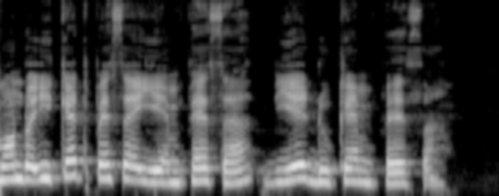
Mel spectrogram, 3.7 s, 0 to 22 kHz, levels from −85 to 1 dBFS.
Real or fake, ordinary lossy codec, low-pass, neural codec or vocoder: real; none; none; none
